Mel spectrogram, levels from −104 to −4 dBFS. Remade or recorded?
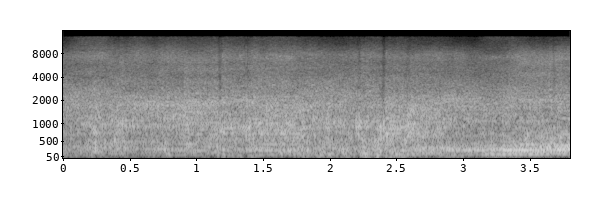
remade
